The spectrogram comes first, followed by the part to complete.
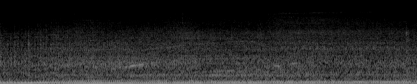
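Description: Steady low engine hum of a motor vehicle running, its pitch shifting slightly about half a second in.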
